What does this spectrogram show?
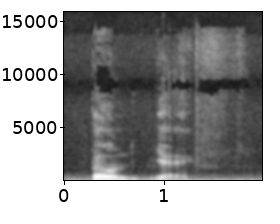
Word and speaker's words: Bonnier: I enclosed my photo my name in case you wouldn't know is pronounced bone yay Amanda studied beignets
